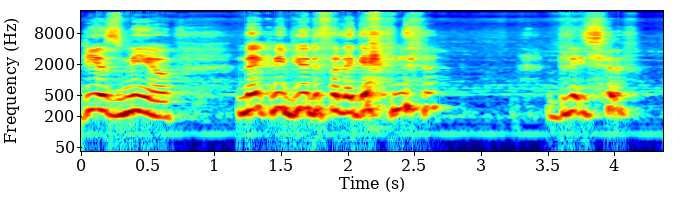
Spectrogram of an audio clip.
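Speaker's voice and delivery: loud, booming, botched fake Italian accent. Voicing an imagined figure in a bad fake Italian accent. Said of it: "I cannot fake an Italian accent for life".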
